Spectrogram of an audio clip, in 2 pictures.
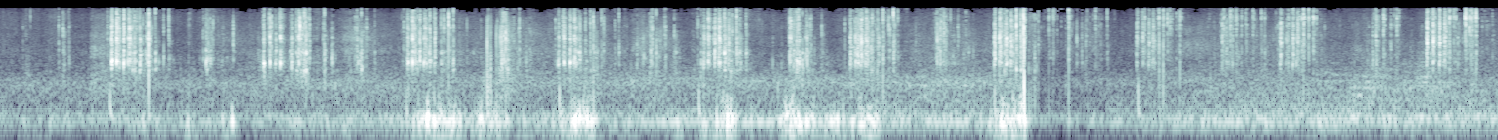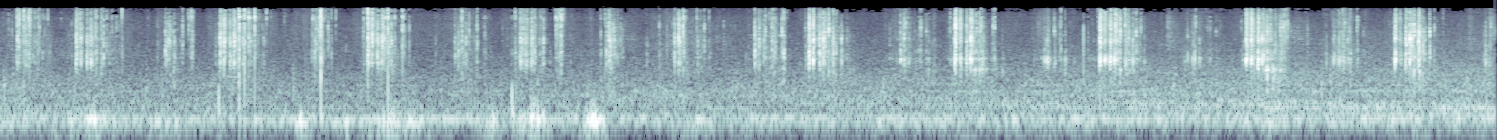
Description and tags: the sound of a co-workers tool belt walking through the hall
footsteps, tool-belt, walking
